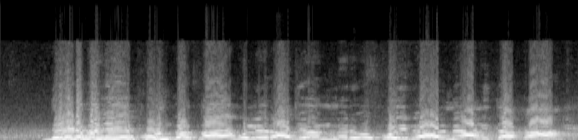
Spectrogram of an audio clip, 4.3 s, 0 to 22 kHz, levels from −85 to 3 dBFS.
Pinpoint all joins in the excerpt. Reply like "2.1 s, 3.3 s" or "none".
none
